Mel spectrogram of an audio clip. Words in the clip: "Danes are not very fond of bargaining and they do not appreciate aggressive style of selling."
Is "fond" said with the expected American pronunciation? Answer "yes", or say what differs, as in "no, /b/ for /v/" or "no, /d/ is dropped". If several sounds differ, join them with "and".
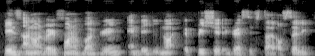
no, /d/ is dropped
